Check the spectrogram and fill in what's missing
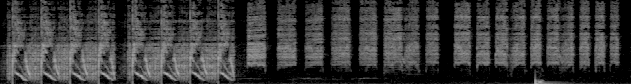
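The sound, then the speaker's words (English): A lyrebird runs through mimicked sounds: a fast series of bright, descending laser-like zaps, then a rapid buzzing, clicking pulse train with a sudden low thud partway through, loud with no talking. “So that is a bird that's just a mimic, and it just mimics different sounds.”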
